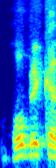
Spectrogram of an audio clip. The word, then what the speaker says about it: rubrica: no Atacadão daqui viu rubrica não é proparoxítona tá Sérgio ela é paroxítona a pronúncia correta é rubrica nada de rubrica é a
